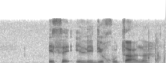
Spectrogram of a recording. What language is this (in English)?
Southern Sotho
